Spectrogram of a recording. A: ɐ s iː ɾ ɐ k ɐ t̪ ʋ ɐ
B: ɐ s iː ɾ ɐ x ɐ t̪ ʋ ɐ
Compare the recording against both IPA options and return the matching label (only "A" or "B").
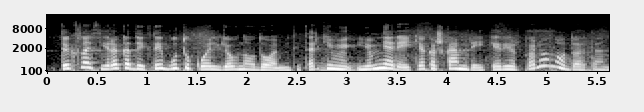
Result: A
